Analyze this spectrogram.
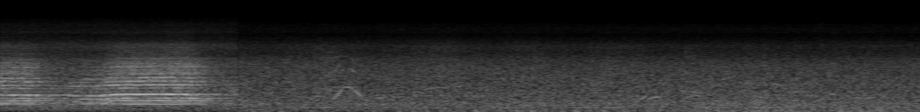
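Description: Steam locomotive whistle blowing two blasts, the first ending just after the start and the second lasting about a second. After that, a steady rushing noise.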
